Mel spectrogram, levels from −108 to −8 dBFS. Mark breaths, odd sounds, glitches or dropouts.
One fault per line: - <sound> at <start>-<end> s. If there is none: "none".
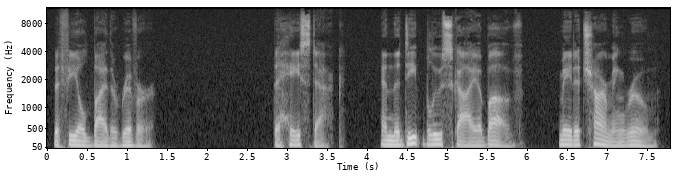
none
